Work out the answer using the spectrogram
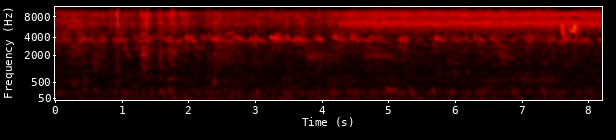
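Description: Faint, rapid chirps of small birds repeating in quick succession, mostly in the first half, over a low steady hum.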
